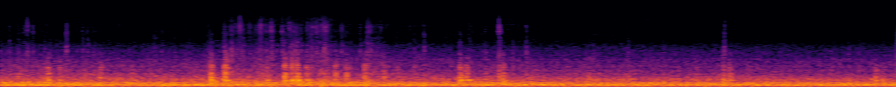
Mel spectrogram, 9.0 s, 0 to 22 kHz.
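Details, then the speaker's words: Porsche Boxster 987S coasting at low speed: steady road rumble with irregular dull knocks over bumps, very noisy through towns; suspension clunk, loose suspension part suspected, not confirmed. "it does take away quite a bit of the enjoyment of driving the car when getting driving through towns or anything at a low speed does just become incredibly noisy"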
